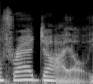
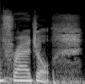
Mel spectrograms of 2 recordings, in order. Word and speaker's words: fragile: 再来呢就是 fragile， F-R-I-G-I-L-E 啊，两个读音，可以读成 fragile，也可以读成 fragile，就是易损易碎的东西。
